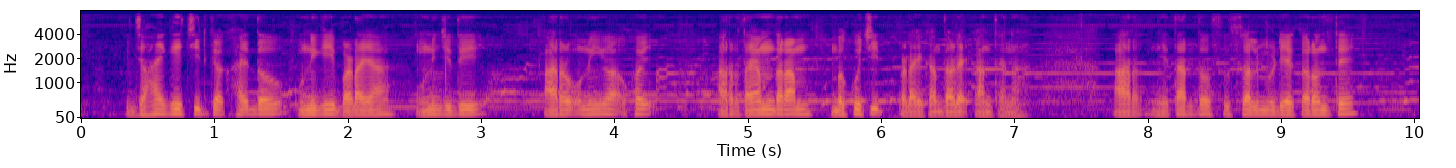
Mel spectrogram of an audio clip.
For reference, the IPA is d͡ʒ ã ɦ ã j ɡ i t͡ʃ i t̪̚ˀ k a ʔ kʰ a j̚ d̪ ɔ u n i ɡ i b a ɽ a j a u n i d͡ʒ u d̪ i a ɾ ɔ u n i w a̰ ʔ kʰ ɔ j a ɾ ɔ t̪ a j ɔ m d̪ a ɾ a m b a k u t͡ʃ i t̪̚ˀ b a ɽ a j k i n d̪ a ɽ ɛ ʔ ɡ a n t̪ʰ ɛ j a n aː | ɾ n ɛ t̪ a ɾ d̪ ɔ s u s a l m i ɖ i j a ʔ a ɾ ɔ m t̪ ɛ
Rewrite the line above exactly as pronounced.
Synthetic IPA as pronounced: d͡ʒ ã ɦ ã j ɡ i t͡ʃ i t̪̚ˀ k a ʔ kʰ a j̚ d̪ ɔ u n i ɡ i b a ɽ a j a u n i d͡ʒ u d̪ i a ɾ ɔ u n i w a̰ ʔ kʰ ɔ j a ɾ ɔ t̪ a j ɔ m d̪ a ɾ a m b ə k u t͡ʃ i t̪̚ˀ b a ɽ a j k a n d̪ a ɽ ɛ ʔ k a n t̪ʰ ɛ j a n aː | ɾ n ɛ t̪ a ɾ d̪ ɔ s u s a l m i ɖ i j a k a ɾ ɔ n t̪ ɛ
